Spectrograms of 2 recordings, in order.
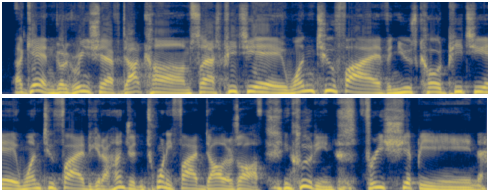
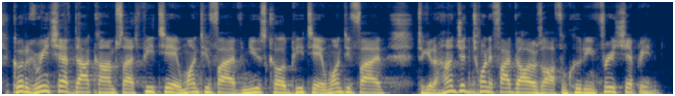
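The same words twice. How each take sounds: First: Slow, stretched-out ad read, drawing out "free shipping"; slow deliberate repeat. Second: Said in the usual way. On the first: Real, not acted. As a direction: spell out the offer slowly. Slow repeat of promo code.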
